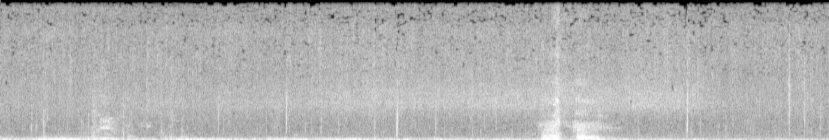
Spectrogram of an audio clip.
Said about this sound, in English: Damn storm. Never lets up.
